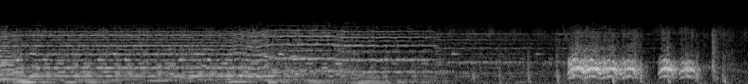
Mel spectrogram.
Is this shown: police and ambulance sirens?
no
